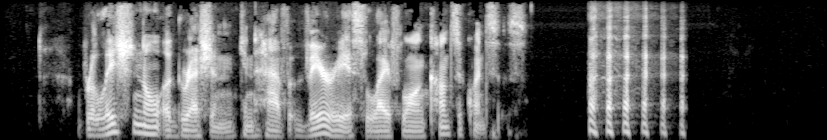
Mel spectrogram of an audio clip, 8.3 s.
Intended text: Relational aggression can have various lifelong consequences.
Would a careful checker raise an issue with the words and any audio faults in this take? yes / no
yes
